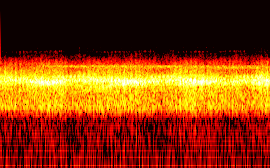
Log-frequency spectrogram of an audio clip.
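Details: Frogs and toads in Mexico after dark: a steady wall of overlapping trilling calls, swelling gently and falling back roughly every second or two, with no pauses.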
